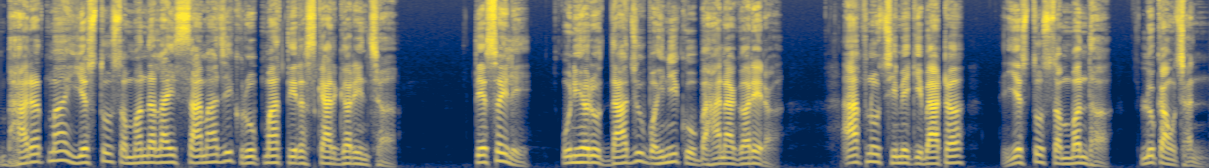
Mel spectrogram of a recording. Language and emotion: Nepali, neutral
